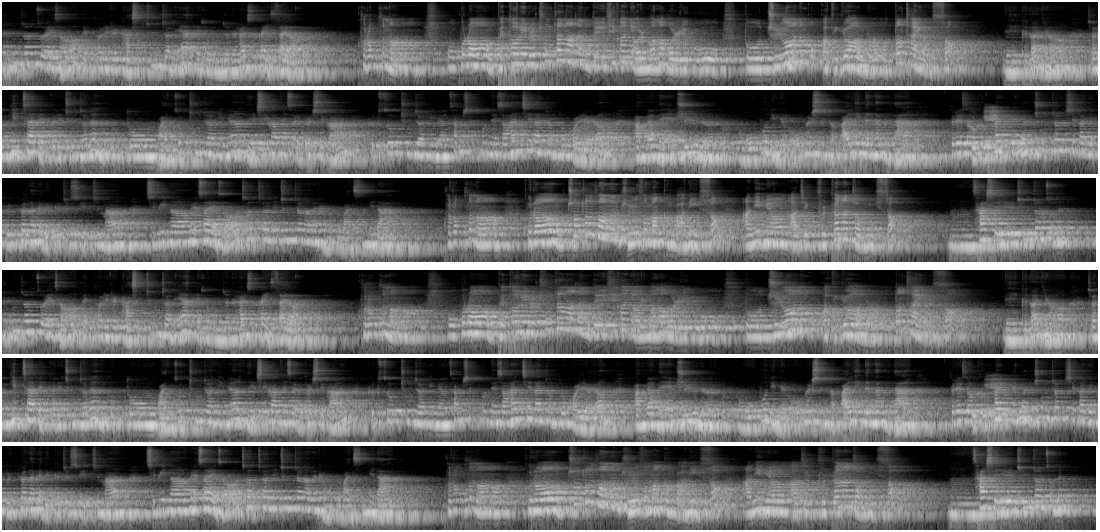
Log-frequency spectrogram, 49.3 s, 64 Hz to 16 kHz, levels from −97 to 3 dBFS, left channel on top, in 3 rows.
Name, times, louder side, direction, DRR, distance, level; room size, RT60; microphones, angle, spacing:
voice 1, 0.0-4.5 15.0-27.2 27.4-30.3 30.7-38.8 47.1-48.8, right 1 dB, 15° right, 0 dB, 1.5 m, -24 dB
voice 2, 5.4-14.3 26.5-27.1 31.0-31.4 39.5-43.6 44.0-46.3, left 1 dB, 75° left, 2 dB, 1.6 m, -24 dB
13.0 x 5.7 x 9.4 m, 2.5 s
head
